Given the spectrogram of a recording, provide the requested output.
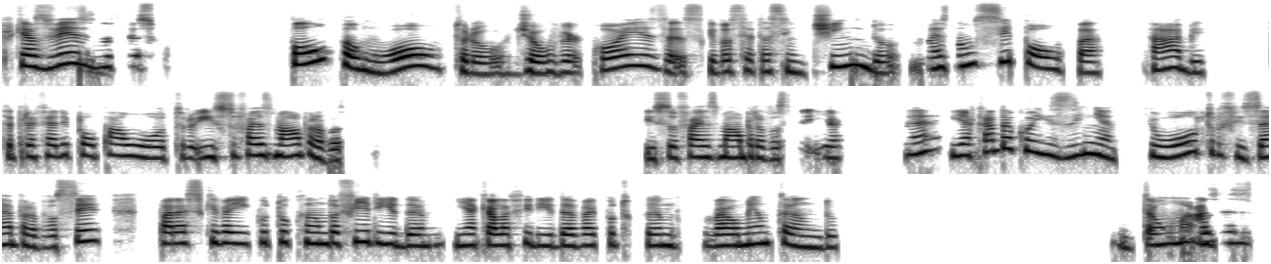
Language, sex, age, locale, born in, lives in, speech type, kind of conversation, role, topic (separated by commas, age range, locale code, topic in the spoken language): Portuguese, female, 35-39, pt-BR, Brazil, Italy, conversation, podcast, guest, Como lidar com conflitos entre amigos?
